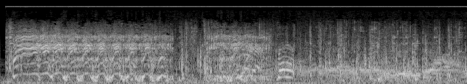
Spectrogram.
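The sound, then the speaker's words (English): A horse ridden at full speed by a fleeing farmer whinnies loudly, its shrill neighing rising and falling over a quick, rhythmic drumming of hooves as it gallops, the whinny tapering off toward the end. “He panicked, jumped on his horse, and started riding as fast as he could.”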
